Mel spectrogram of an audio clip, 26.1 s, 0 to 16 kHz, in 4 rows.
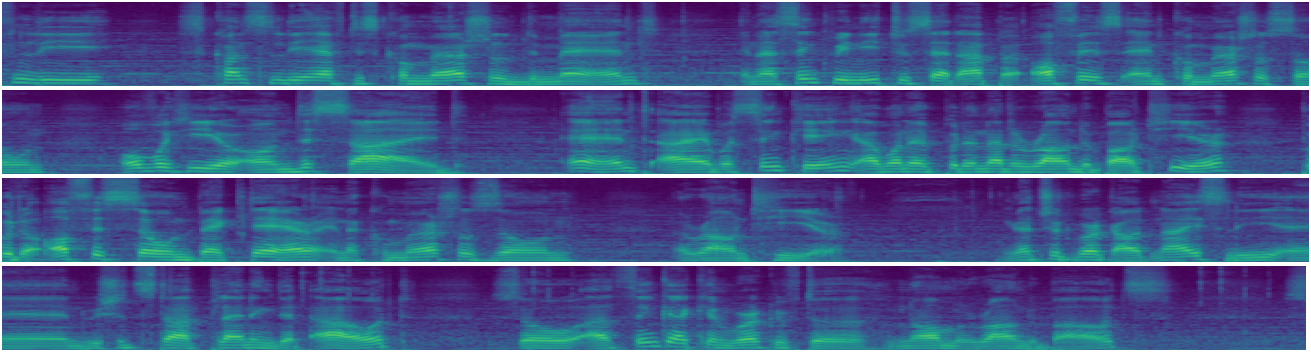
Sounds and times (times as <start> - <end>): Speech: 0.0 - 17.3, 18.1 - 26.1
Music: 0.0 - 26.1.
